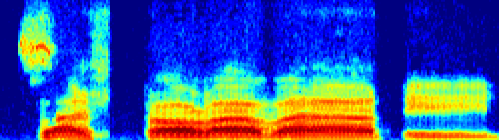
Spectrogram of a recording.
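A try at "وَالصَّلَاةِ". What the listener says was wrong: Wassolati. Wawunya nggak dibaca. Wawunya nggak dibaca. Itu lamnya dipanjangin. Wassolati.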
